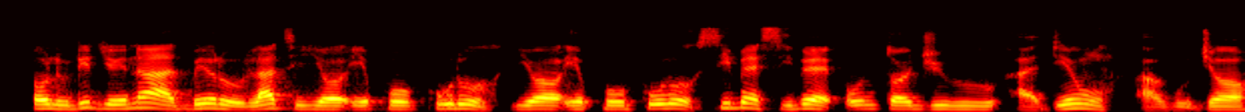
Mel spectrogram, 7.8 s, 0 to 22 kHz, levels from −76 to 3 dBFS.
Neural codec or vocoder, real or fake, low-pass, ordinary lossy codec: codec, 16 kHz, 1 kbps, X-Codec, HuBERT features, trained on LibriSpeech; fake; none; none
